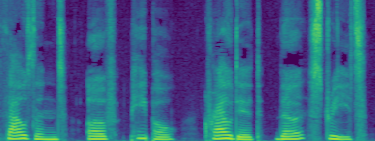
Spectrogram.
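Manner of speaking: Thousands of people crowded the streets said slowly; slow read-along. Shown as a demonstration. Teacher reading slowly so students can follow. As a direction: read slowly, each word clear. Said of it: "我们慢读一遍".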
